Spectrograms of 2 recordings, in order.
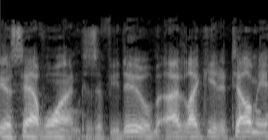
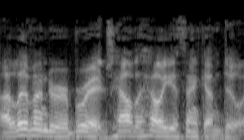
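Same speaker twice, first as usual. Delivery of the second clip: dry, sardonic, sarcastic delivery. Retelling a man's usual answer to his daily greeting, imitating his sarcastic reply. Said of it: "that was funny, sarcastic".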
